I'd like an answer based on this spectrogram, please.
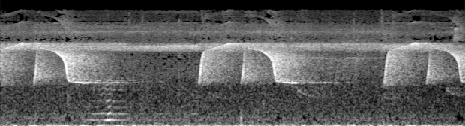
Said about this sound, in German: Name: Paypayo-Vogel. Adresse: Französisch-Guayana, direkt neben Suriname und Brasilien gelegen. Tja, so unterschiedlich können Nachbarn klingen.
